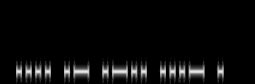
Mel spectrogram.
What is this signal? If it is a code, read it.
Morse code, heard as a keyed tone, about 25 wpm, 600 Hz. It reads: HALVE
